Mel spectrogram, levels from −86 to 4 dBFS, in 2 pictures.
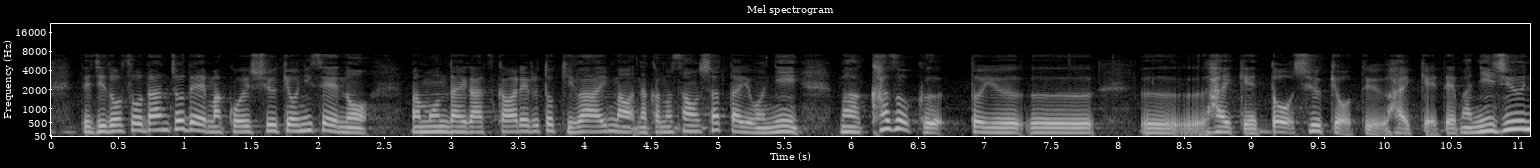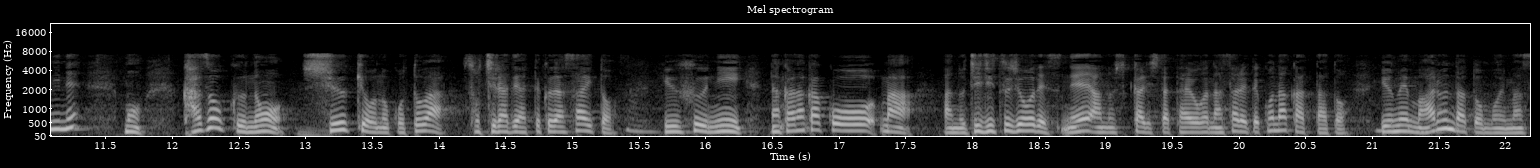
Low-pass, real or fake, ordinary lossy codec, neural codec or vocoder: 7.2 kHz; real; none; none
